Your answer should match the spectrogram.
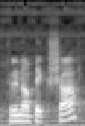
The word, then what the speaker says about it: Trinapeksha: So technically, it is Trinapeksha, but Bengali pronunciation would be Trinapekka.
